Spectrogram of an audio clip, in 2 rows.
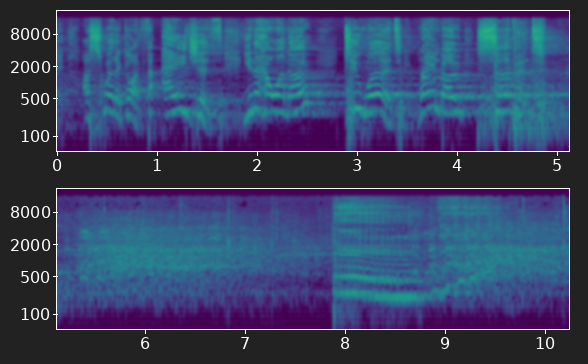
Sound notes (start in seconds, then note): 7.8 rolls tongue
